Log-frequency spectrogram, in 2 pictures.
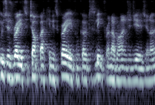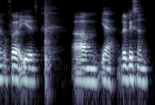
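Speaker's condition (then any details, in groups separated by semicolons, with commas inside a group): No condition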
